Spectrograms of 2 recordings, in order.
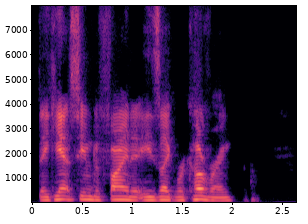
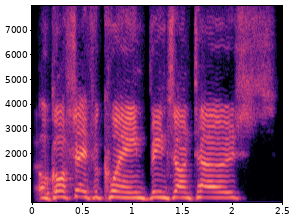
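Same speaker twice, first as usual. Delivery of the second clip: high, loud hammed-up British accent, beans on toast drawn out slowly; playful mock British accent, much higher; 8 semitones higher, 5 dB louder, slower than usual. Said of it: "the British have all the best sayings".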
